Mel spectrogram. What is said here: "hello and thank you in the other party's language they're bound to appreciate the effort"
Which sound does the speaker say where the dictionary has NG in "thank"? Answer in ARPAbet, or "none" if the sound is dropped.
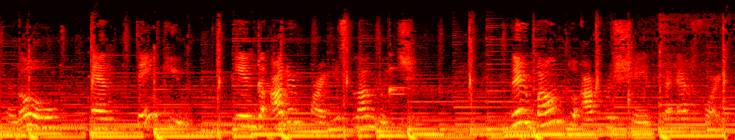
none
